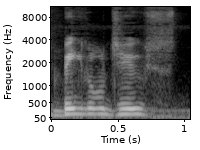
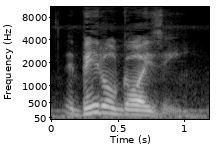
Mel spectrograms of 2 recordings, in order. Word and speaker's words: Betelgeuse: That's Beetlejuice to most people, but I'm not doing that. Betelgeuse. We just aren't saying Beetlejuice that many times. Betelgeuse. And I like doing that because it's spelled Betelgeuse, which is a way to go Goisey.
